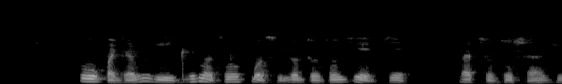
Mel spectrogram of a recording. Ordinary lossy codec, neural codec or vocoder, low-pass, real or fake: MP3, 16 kbps; none; 3.6 kHz; real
